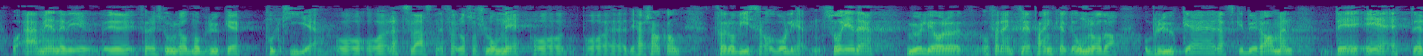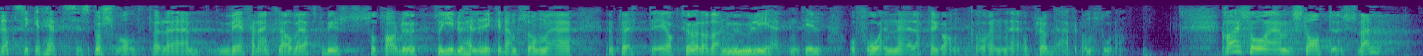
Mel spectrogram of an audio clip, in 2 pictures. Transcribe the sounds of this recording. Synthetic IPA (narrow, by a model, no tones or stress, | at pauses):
ɔ̰ʔæɪmeːnəɾʋɪfɔɾɛɪnst̪uːɾɡɾɑːd̪mɔbɾʉːkə | pʰʊlɪt̪ʰiːə̰ɔɔɾɛt̪sʋæːsənəfɔɾɔsɔʂɭoːneːpʰɔpʰɔd̪ɪhæːʂɑːkɑnfɔɾɔʋiːsəʔɑ̰lʋoːɭɪhḛːt̪n̩sɔɛɖɛmʉːlɪɔɔfɔɾɛŋkləpʰɔɛŋkəlt̪əʊmɾoːd̪ə | ɔbɾʉːkəɾɛt̪skəbyːɾɑʋmɛn | d̪ɛʔɛɾɛt̪ɾɛt̪sɪkːəɾɦeːt̪sːpœʂmo̰ːlfɔɾʋɛfɔɾɛŋklɑʋɛɾɛt̪skəbyːɾsɔt̪ʰɑɖʉsɔjiːɖʉɦɛlːəɾɪkːəd̪ɛmsɔm | ʔɛ̰ʋɛnt̪ʉɛlt̪ɛɾɑk̚t̪ʰøːɾɑd̪ɛæɾmʉːlɪheːt̪n̩t̪ʰɪlʔɔfoːɛ̰nɾɛt̪ːəɾɡɑ̰ŋɔ̰ɛnɔ̰pʰɾœʋd̪ɛ̰hæ̰ːɾfɔɖɔ̰mst̪ṵːlʔɑ̰n | kʰɑːæʂɔst̪ɑːt̪ʉ̰sʋɛl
